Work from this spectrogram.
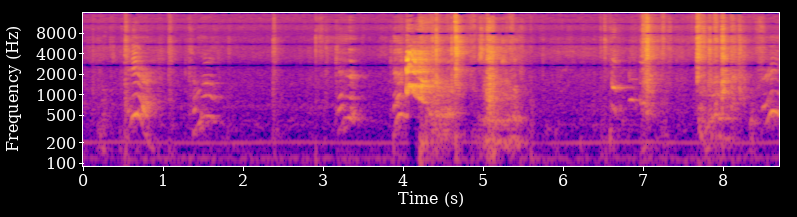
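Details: Brody, a pet Norfolk Terrier, shrieking while playing with his balloon: short high yelping cries and whines in scattered bursts, with a louder broadband burst near the middle and a steady low hum throughout.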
